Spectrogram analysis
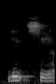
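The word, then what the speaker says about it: Lucya: wrong that's absolutely fine l-u-c-y-a it's spelt but yes it does sound um like lucia or lucia yeah okay now um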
